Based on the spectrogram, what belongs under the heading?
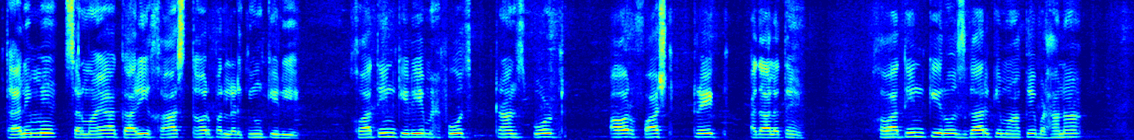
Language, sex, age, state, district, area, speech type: Urdu, male, 18-30, Uttar Pradesh, Balrampur, rural, spontaneous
